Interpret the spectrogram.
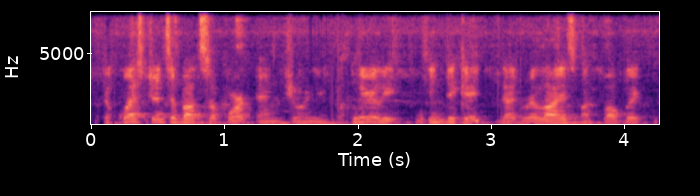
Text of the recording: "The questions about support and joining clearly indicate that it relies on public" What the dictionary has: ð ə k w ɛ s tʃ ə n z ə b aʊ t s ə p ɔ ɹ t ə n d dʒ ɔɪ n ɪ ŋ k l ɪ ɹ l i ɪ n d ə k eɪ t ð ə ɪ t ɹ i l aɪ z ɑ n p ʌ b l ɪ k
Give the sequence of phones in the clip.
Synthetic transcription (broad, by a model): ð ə k w ɛ s tʃ ə n z ə b aʊ t s ə p ɔ ɹ t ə n dʒ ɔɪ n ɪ k l ɪ ɹ l i ɪ n d ə k eɪ t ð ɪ t ɹ i l aɪ z n p ʌ b l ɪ k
